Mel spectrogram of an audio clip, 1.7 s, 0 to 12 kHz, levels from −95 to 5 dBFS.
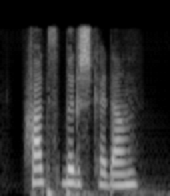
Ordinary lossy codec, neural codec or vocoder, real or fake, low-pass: none; codec, 16 kHz, 0.5 kbps, X-Codec, HuBERT features, trained on balanced general audio; fake; 7.2 kHz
